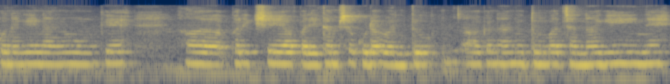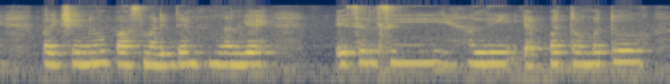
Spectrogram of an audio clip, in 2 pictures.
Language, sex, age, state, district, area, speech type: Kannada, female, 18-30, Karnataka, Davanagere, rural, spontaneous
